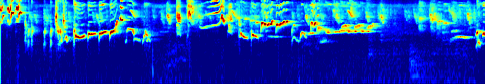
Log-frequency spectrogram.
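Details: Sabah white-rumped shama, Borneo, in relaxed and loud song: fast run of rising and falling whistles and chattering trills, then a long smooth whistled phrase that fades, with quieter notes near the end.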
